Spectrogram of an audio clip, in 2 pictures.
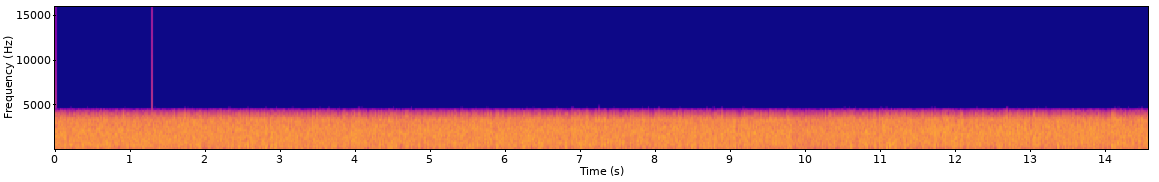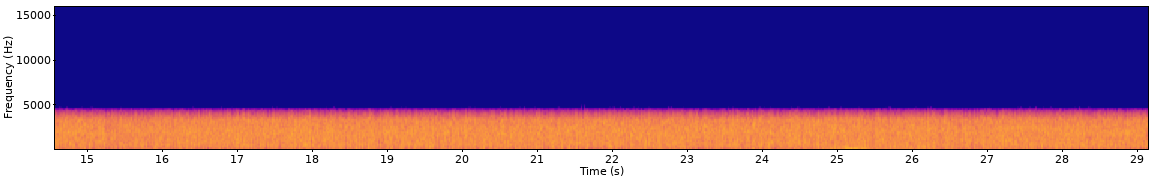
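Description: Heavy thunderstorm rain pouring down steadily, a dense, even hiss of drops. Near the end there is one brief low thump.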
